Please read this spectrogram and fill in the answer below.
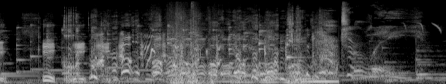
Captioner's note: all laugh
